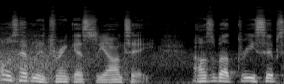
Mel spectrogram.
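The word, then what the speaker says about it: Sláinte: You mean slant. It's actually pronounced Sliante.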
